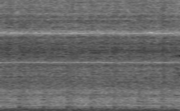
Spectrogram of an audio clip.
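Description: Hardcore band playing live and loud: distorted electric guitars over a drum kit with crashing cymbals, in a dense, unbroken wall of sound.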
